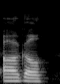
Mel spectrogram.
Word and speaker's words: ogle: Okay, well, I just looked up oogle or ogle, and I thought that there would be a difference between countries, but so far it appears as though both pronunciations are correct, and it doesn't appear to be regional.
